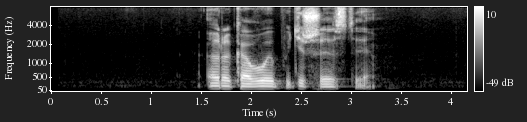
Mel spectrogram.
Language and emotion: Russian, neutral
